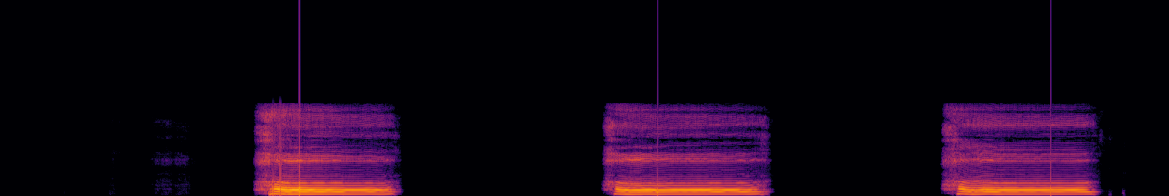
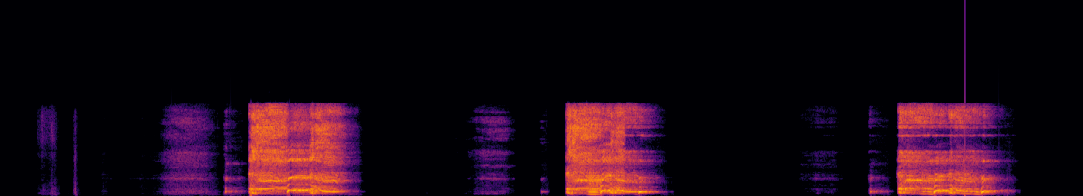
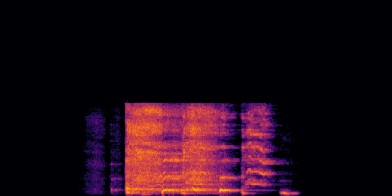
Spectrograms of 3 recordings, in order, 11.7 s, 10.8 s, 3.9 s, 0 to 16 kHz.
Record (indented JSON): {
  "exhalation_length": "11.7 s",
  "exhalation_amplitude": 26671,
  "exhalation_signal_mean_std_ratio": 0.52,
  "three_cough_length": "10.8 s",
  "three_cough_amplitude": 30668,
  "three_cough_signal_mean_std_ratio": 0.44,
  "cough_length": "3.9 s",
  "cough_amplitude": 30030,
  "cough_signal_mean_std_ratio": 0.48,
  "survey_phase": "beta (2021-08-13 to 2022-03-07)",
  "age": "45-64",
  "gender": "Female",
  "wearing_mask": "No",
  "symptom_runny_or_blocked_nose": true,
  "symptom_abdominal_pain": true,
  "symptom_fatigue": true,
  "symptom_headache": true,
  "symptom_change_to_sense_of_smell_or_taste": true,
  "symptom_onset": "12 days",
  "smoker_status": "Never smoked",
  "respiratory_condition_asthma": false,
  "respiratory_condition_other": false,
  "recruitment_source": "REACT",
  "submission_delay": "2 days",
  "covid_test_result": "Negative",
  "covid_test_method": "RT-qPCR",
  "influenza_a_test_result": "Negative",
  "influenza_b_test_result": "Negative"
}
